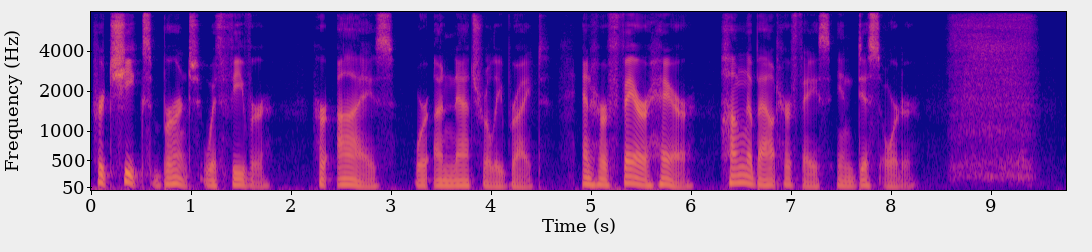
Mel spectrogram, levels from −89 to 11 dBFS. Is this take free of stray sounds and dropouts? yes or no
no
